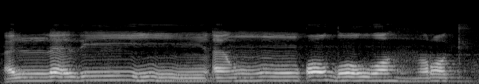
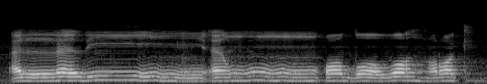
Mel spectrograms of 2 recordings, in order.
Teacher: H-nya dialirkan. Tapi lembut. Kayak kalau kita lagi kecapean, ngos-ngosan misalnya. Itu huruf H sebenarnya ya. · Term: rakhawah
